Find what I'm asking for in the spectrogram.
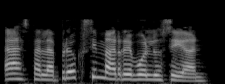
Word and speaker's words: Hasta la Próxima Revolución: If you want a better pronunciation than I gave you, Hasta la Próxima Revolución.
